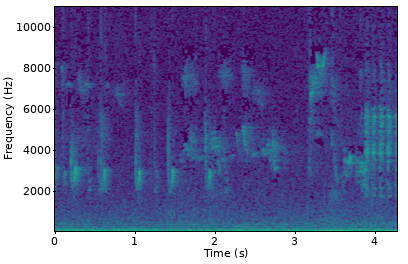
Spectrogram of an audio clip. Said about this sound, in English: We'll see what all these birds are. That's a nuthatch calling.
